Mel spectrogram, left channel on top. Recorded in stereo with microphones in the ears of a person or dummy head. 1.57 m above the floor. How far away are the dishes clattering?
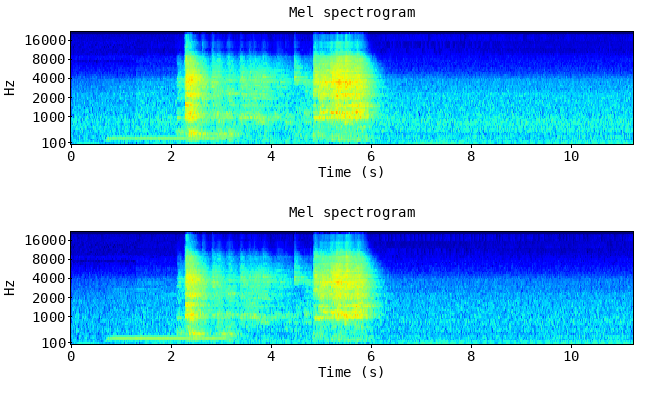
About 0.9 m.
